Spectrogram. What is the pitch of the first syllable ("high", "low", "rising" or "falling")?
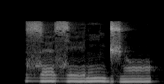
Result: high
